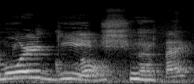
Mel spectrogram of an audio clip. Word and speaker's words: mortgage: This word mortgage. Mortgage. Buy a house. Mortgage. So which letter is silent here? It's the T. Oh. The oh, mortgage. And the second is gitch, so mortgage.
